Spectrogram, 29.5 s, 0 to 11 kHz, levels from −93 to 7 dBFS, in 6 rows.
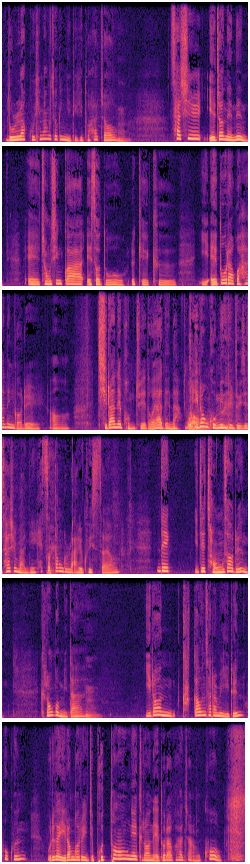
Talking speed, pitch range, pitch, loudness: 240 characters per minute, 170-240 Hz, 200 Hz, -16 LUFS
